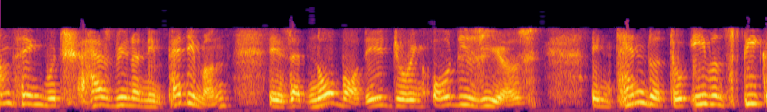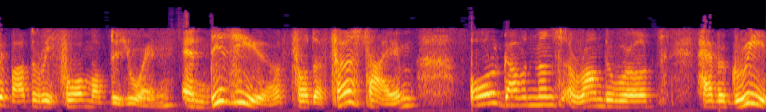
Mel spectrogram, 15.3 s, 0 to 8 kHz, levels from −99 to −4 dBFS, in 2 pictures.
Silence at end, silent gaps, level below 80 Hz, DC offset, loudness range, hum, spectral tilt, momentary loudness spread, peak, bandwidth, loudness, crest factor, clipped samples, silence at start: 0 s; none; -62 dBFS; under 0.1%; 1 LU; none; -8.5 dB/octave; 7 LU; -2 dBFS; 5.4 kHz; -16 LUFS; 14 dB; under 0.1%; 0 s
